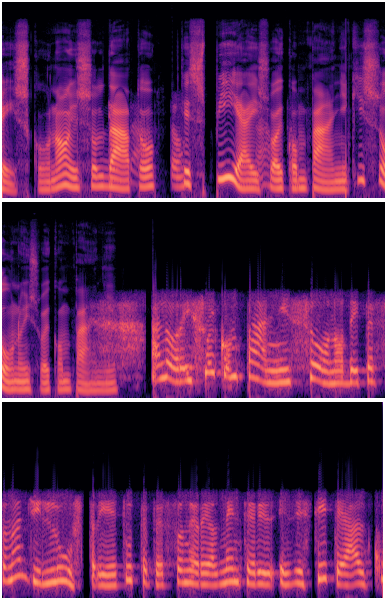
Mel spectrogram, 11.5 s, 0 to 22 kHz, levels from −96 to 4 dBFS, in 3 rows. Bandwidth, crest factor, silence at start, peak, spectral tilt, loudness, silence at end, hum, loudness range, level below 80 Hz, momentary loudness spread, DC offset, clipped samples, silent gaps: 15.5 kHz; 20 dB; 0 s; -4 dBFS; -5 dB/octave; -24 LUFS; 0 s; none; 2 LU; -60 dBFS; 8 LU; under 0.1%; under 0.1%; 8.47-8.53 s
